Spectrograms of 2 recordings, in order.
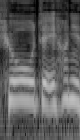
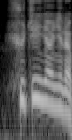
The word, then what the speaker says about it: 효재현: 원래는 이제 미국에 유학할 때 이제 효재현이 되는데요. 네. 이제 제가 H 사운드가 두 개 있다 보니까 발음을 잘 못하더라고요. 그렇죠. 그래서 많은 분들이 저를 효재현이 아니라 네. 휴진현이라 부르더라고요.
